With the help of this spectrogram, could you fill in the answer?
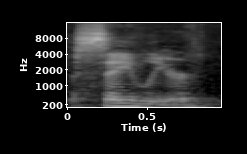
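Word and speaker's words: Saelyr: you spell that again s a e l yr pronounced sor MH 12 Day cycle 12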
